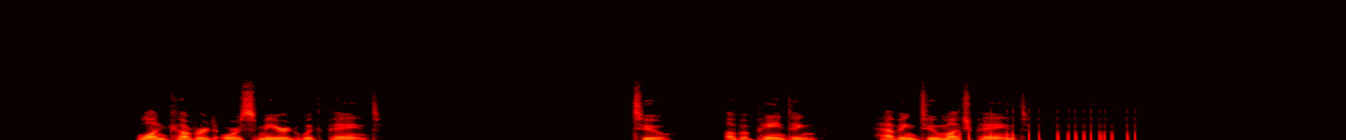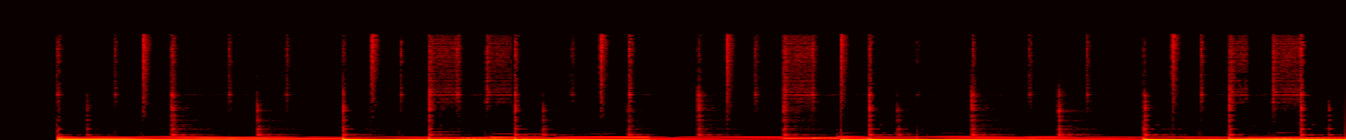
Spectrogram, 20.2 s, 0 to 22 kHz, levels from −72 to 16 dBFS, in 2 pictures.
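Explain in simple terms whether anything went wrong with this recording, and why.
Two problems can be heard. From 7.20 to 8.53 seconds there is a train of clicks: about fifteen sharp ticks, roughly 12 per second, at an uneven pace. Each click is a tiny jolt pushed into the signal, likely from interference by nearby equipment.

Later there is damaged data in a compressed stream, heard as brief blips from 14.96 to 14.98 seconds and again at 16.97 seconds. A few bytes of the file were corrupted. The player lost its place.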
